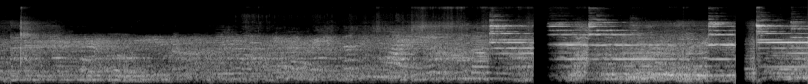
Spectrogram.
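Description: Indistinct crowd voices with metal temple bells ringing. The bell tones grow stronger from about halfway through, and the sound cuts out briefly twice near the end.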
